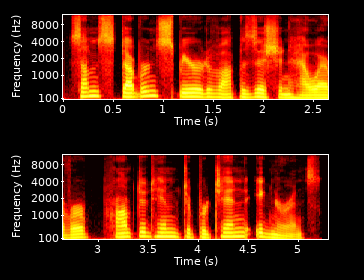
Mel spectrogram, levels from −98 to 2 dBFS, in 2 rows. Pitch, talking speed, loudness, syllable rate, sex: 140 Hz, 125 wpm, -19 LUFS, 4.7 syllables/s, male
